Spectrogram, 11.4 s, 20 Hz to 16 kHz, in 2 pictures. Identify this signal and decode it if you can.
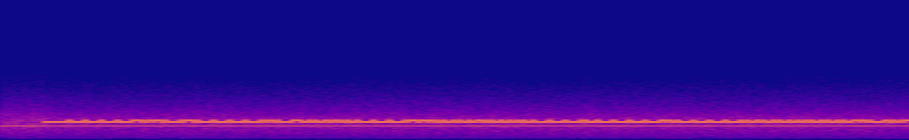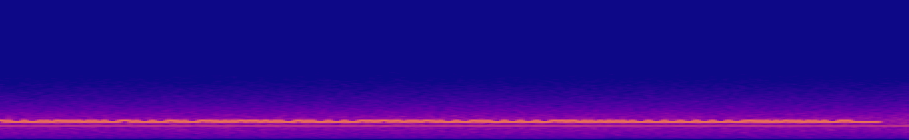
RTTY (75 baud, 170 Hz shift), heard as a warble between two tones, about 2200 Hz centre, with radio static and a steady whistle near 1670 Hz. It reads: ESO8E 71XL1 PE4TH QALCN EBYHR B1D7L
